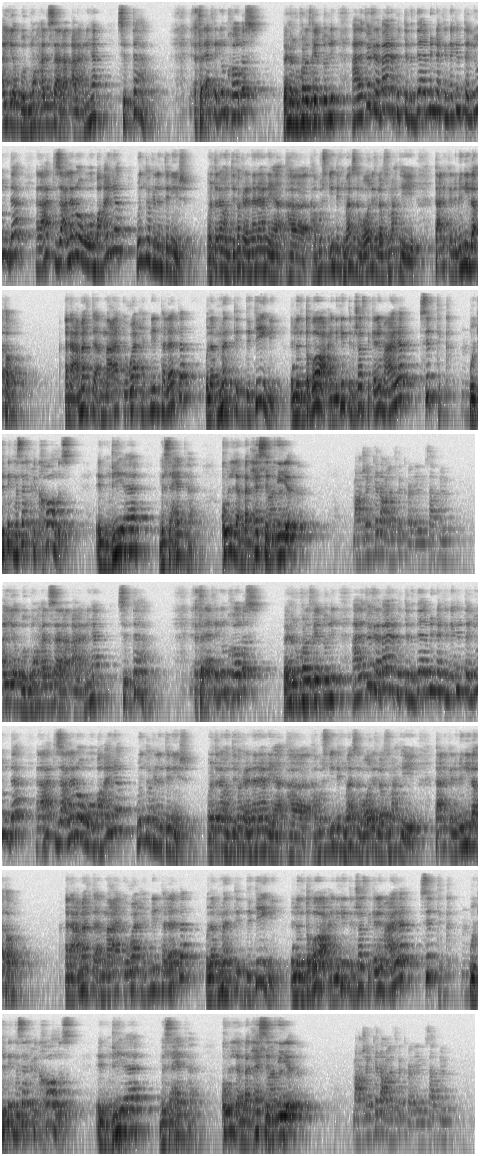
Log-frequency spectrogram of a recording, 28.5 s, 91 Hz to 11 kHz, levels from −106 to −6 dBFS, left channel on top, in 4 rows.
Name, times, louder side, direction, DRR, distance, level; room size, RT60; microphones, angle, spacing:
voice 1, 0.0-1.5 1.7-2.2 2.6-3.8 4.2-9.9 10.2-14.5 15.2-17.1 17.3-20.7 21.3-22.4 22.8-23.5 23.8-24.3 24.7-25.8, left 2 dB, 65° left, 2 dB, 0.3 m, -27 dB
voice 2, 21.8-22.2 23.1-23.2 25.2-25.8 26.7-28.1, equal, 5° left, -2 dB, 0.6 m, -38 dB
3.8 x 3.0 x 2.6 m, 0.72 s
head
